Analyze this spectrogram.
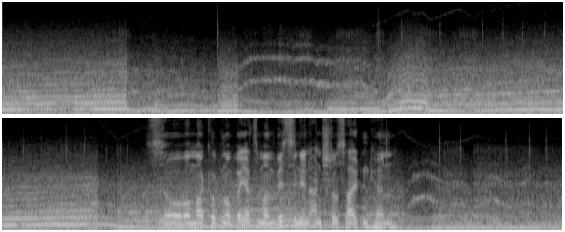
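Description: A car engine hums and revs as gears shift.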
